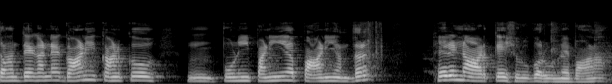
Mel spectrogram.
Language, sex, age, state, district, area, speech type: Dogri, male, 60+, Jammu and Kashmir, Reasi, rural, spontaneous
